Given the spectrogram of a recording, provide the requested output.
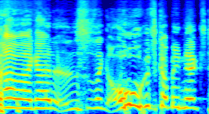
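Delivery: high, jittery imitation; nervous energy. Sophia wondering who's coming next, mock nervous energy. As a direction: mimic an excitable, nervous babbler. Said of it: "She had such nervous energy".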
